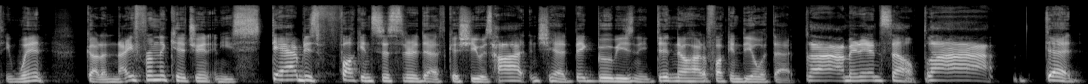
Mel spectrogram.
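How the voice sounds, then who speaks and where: A man hosting a podcast, giving a casual, animated and opinionated film rant in slangy, profane language. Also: a little high. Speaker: podcast host.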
